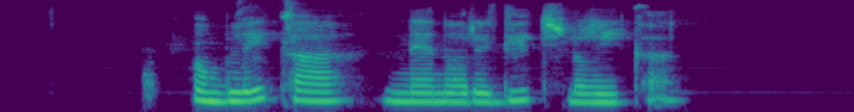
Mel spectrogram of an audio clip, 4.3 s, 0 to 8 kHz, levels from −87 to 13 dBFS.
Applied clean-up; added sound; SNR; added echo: neural mask model DeepFilterNet 3.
